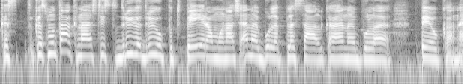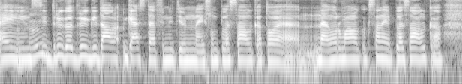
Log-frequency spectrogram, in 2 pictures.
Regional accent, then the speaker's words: Mura, Slovenia; samo pač Prekmurci smo ful tak tisto

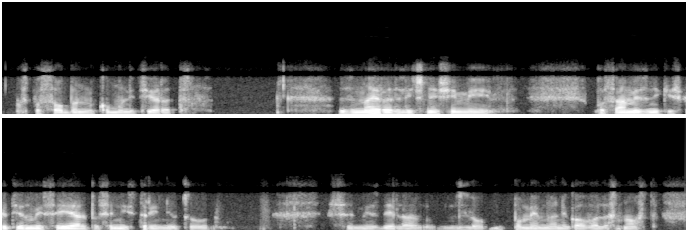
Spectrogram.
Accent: Postojna, Littoral–Inner Carniola, Slovenia; jaz sem iz Postojne, tako da je bilo logično, da sva se preko rock'n'rolla, ki smo ga zganjali v Pivški kotlini v Postojni, spoznali.

